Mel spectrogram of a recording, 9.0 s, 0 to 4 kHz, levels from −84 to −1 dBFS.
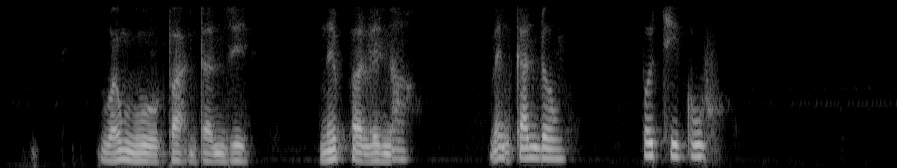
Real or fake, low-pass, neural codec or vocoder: fake; 3.6 kHz; codec, 16 kHz in and 24 kHz out, 0.6 kbps, FocalCodec, streaming, 4096 codes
